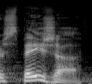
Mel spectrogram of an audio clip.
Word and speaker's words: Spasia: is Joe de Vader and I'm Peter spasia we're brought to you by Anonymous dinosaur and rhymes with Asia it's time to appreciate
